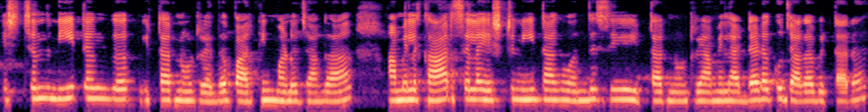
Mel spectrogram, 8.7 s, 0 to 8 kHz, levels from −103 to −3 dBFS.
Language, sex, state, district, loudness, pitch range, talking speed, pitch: Kannada, female, Karnataka, Dharwad, -16 LUFS, 205-235 Hz, 140 wpm, 220 Hz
